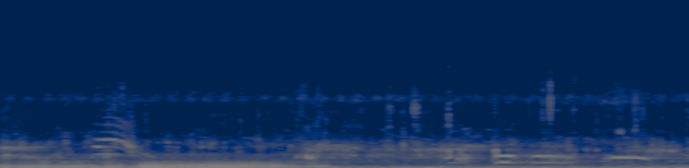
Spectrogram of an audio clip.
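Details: Poor street cats, hungry and eating raw fish, let out a wavering, drawn-out meow lasting about two seconds, followed by faint higher tones among scattered clatter and background noise.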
